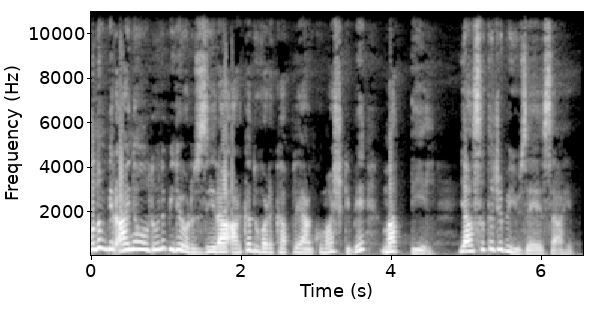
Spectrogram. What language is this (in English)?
Turkish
